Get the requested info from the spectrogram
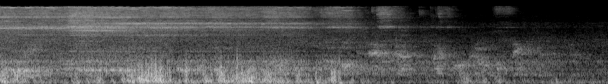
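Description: C20 metro train pulling away into the tunnel, its wheels rumbling with a thin high squeal, the sound fading steadily as it goes.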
